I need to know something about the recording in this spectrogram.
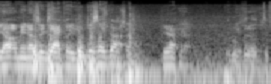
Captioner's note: hitting panel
